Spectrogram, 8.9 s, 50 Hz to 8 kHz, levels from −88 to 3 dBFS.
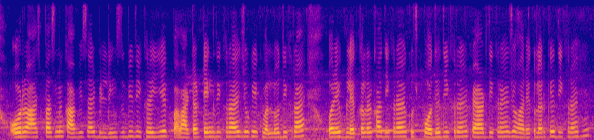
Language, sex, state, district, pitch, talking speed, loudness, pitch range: Hindi, female, Chhattisgarh, Sukma, 260 Hz, 315 wpm, -18 LUFS, 245-275 Hz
